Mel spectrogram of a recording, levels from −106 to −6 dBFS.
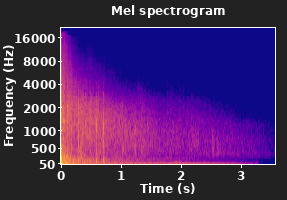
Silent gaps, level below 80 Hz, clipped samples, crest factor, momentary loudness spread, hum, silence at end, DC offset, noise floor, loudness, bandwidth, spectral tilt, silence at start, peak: none; -42 dBFS; under 0.1%; 28 dB; 23 LU; none; 0 s; 0.5%; -71 dBFS; -34 LUFS; 17 kHz; -5.5 dB/octave; 0 s; -6 dBFS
